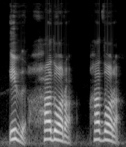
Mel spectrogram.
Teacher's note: اذ، ذال کو سافٹ پڑھنا ہے، زبان کو ہلکا سا باہر کریں پھر ادا ہوگا۔ اذ حضر، یہ ضاد ہے، موٹا پڑھیں گے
